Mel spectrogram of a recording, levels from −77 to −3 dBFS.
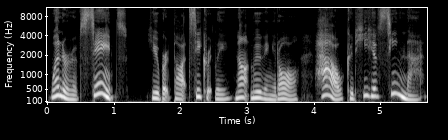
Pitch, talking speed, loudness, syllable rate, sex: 210 Hz, 170 wpm, -19 LUFS, 4.2 syllables/s, female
